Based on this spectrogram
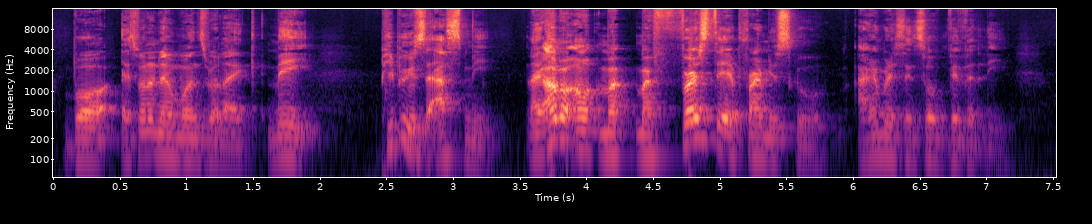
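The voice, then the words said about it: Mixed Nigerian, Irish and London accent. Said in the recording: “I embrace this accent I have right now, this Nigerian, Irish, London accent”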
